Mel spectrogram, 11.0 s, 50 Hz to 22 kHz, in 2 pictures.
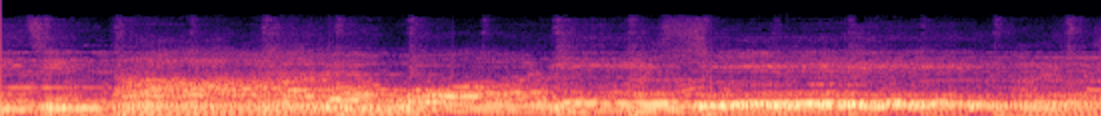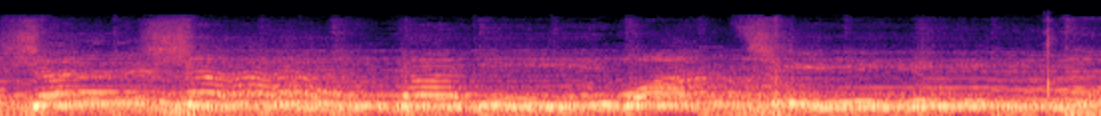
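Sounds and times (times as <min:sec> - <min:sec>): women singing through microphones: 0:00.0 - 0:11.0.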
